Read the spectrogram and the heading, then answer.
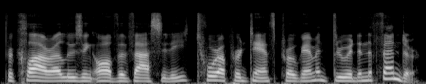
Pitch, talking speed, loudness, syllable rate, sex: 165 Hz, 225 wpm, -18 LUFS, 6.0 syllables/s, female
